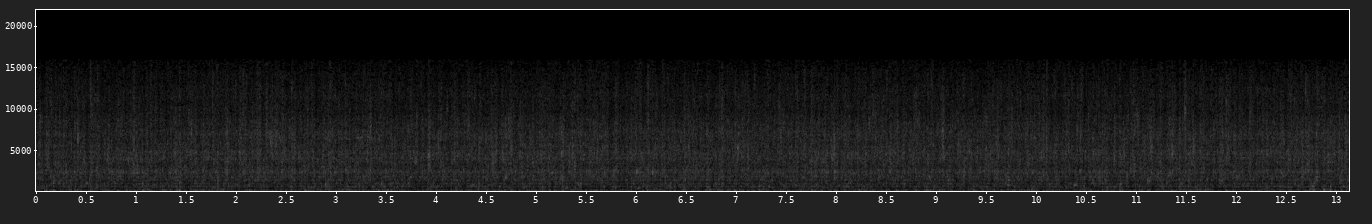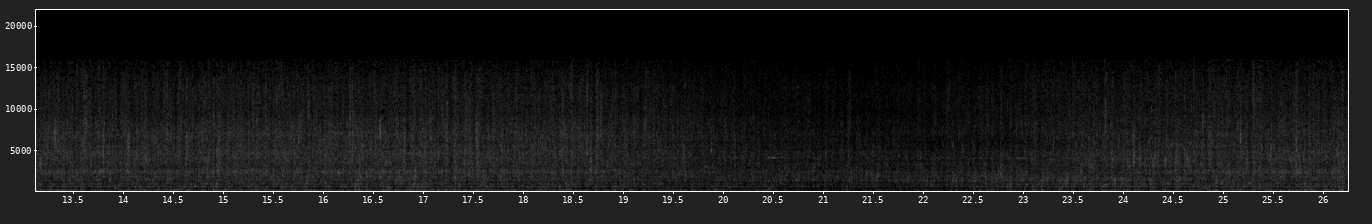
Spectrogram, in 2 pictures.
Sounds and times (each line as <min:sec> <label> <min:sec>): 0:00.0 stream running under farm 0:26.2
